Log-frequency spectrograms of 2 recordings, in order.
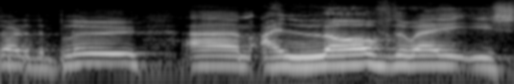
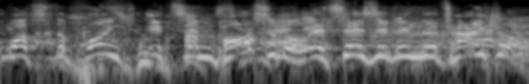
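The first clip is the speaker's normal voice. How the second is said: higher, louder mock pessimist; defeatist naysayer; 9 semitones higher, 5 dB louder than usual. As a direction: scoff at the idea as hopeless, hammed up. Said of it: "anyone else would say".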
